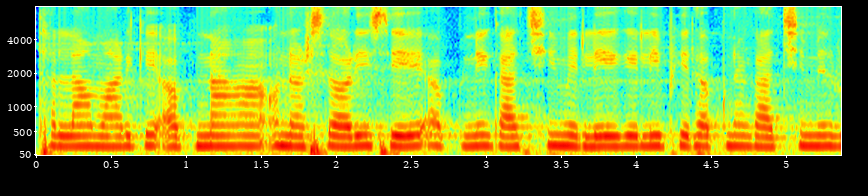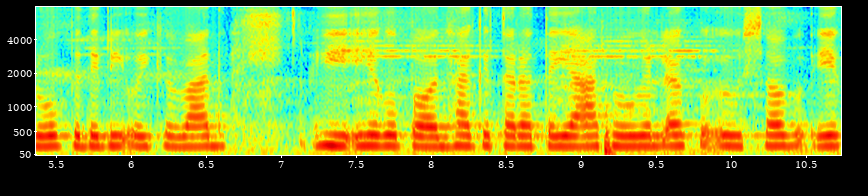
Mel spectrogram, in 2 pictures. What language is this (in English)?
Maithili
